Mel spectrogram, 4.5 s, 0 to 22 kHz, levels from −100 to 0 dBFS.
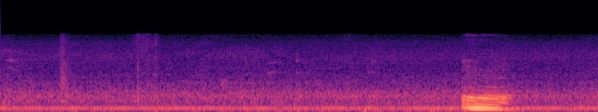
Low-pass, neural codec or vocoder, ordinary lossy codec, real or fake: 7.2 kHz; none; none; real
